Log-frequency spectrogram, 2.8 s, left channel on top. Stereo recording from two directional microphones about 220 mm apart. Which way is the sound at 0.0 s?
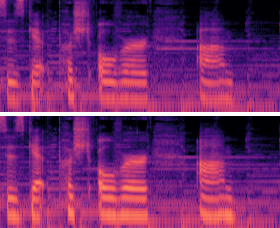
50° right (ahead or behind).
